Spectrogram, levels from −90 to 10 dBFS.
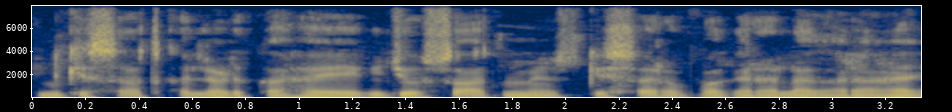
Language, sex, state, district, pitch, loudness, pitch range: Hindi, male, Uttar Pradesh, Jyotiba Phule Nagar, 95 Hz, -17 LUFS, 95-100 Hz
